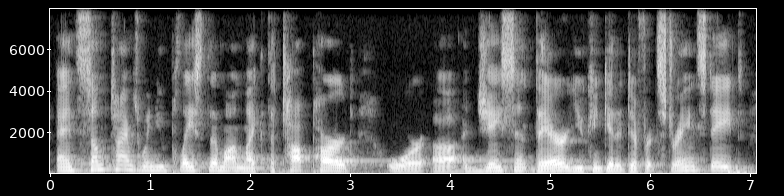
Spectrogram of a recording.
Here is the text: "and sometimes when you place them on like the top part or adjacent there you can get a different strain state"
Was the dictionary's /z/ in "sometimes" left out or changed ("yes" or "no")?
no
